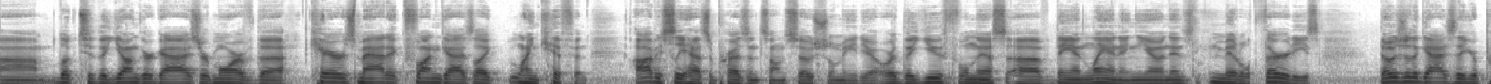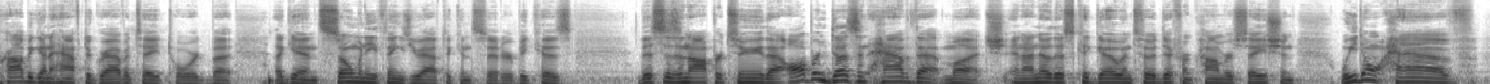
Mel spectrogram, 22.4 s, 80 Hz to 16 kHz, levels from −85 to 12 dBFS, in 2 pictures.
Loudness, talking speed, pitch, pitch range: -15 LUFS, 215 wpm, 125 Hz, 110-140 Hz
